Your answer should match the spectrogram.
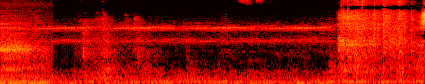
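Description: Faint, steady high-pitched cricket trilling over quiet room tone, with a louder hiss setting in about three and a half seconds in.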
